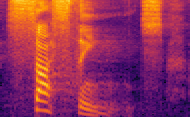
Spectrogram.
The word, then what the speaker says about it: Sosthenes: And the way you pronounce that is Sosthenes, our brother Sosthenes,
